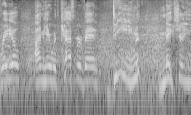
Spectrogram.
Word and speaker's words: Van Dien: and WTF Nation radio I'm here with Casper Van Dean make sure you say it correctly uh famous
